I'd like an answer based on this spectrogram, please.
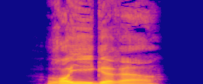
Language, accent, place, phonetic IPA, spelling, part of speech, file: German, Germany, Berlin, [ˈʁɔɪ̯ɪɡəʁɐ], reuigerer, adjective, De-reuigerer.ogg
- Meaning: inflection of reuig: 1. strong/mixed nominative masculine singular comparative degree 2. strong genitive/dative feminine singular comparative degree 3. strong genitive plural comparative degree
